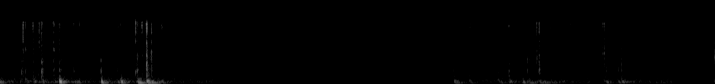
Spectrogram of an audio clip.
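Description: Computer keyboard typing, two close bursts of rapid, uneven key clicks separated by about two seconds of silence, loud and dry with no voices.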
